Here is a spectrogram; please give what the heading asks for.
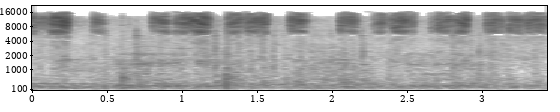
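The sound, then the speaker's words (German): Handwriting as someone jots down notes, heard as faint, irregular scratchy strokes of a pen on paper. “Ich schreibe ein paar mit.”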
